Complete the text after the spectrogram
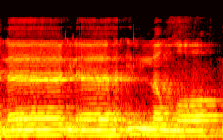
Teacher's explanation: پہلے لام کو 4 حرکات لمبا کرنا ہے، یہ مد منفصل ہے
